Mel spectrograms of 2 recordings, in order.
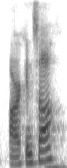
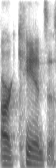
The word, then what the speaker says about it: Arkansas: from Arkansas. Yep. I almost said Arkansas. I'm like, that's not the correct pronunciation.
